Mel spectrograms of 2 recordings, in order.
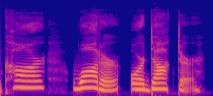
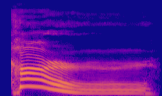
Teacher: American English is what we call rhotic, meaning the R sound is emphasized even at the end of words. In contrast, in British English, that R is often silent.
